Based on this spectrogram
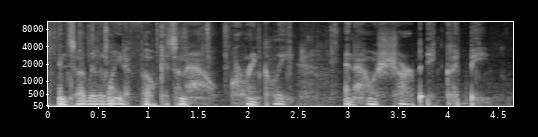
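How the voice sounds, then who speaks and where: A man whispers in a gentle, calm tone at a moderate pace, with noticeable background noise behind him. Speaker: ASMR creator doing a doctor roleplay. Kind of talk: ASMR roleplay, soft-spoken. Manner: soft-spoken, gentle, calm.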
